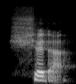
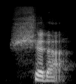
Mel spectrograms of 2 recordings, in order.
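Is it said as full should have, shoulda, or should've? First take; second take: shoulda; shoulda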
